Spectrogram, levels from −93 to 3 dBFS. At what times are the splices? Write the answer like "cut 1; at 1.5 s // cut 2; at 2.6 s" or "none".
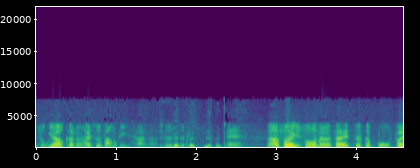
cut 1; at 1.6 s

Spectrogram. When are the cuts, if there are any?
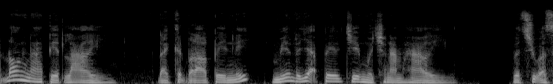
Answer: none

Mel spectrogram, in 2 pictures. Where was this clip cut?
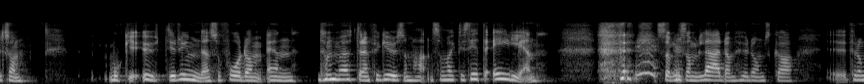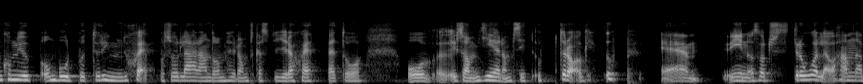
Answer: cut 1; at 14.7 s

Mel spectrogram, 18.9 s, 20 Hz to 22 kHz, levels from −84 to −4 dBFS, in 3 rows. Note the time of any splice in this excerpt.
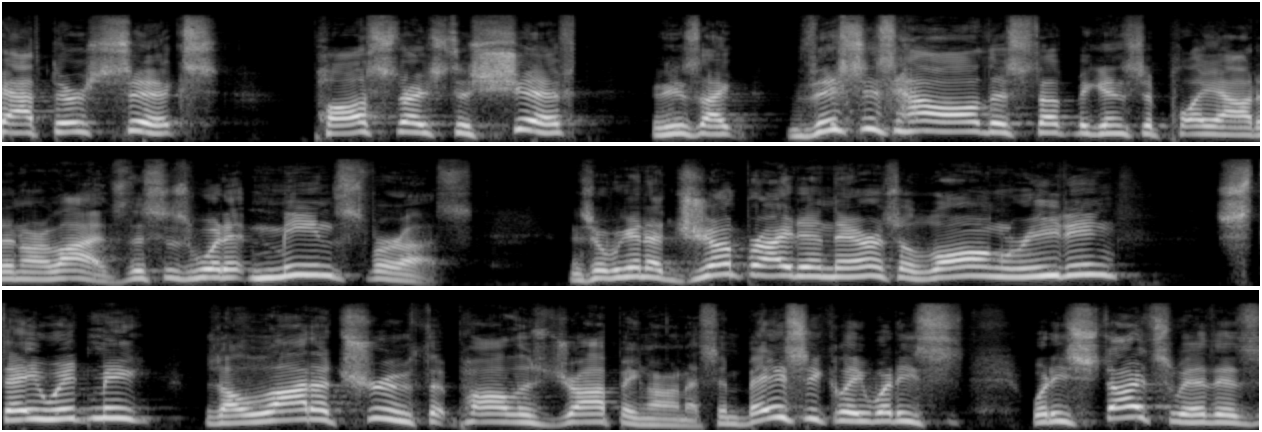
none

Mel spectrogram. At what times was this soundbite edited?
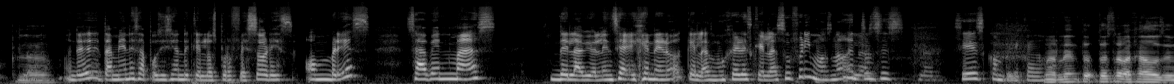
none

